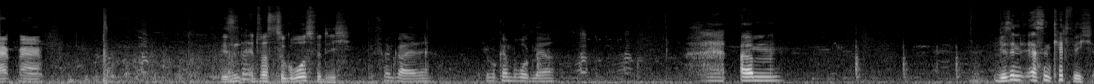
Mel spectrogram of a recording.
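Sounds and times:
speech: 0:00.0 - 0:00.6, 0:02.2 - 0:06.0, 0:07.0 - 0:07.9, 0:10.0 - 0:10.9
goose honking: 0:05.7 - 0:06.5.

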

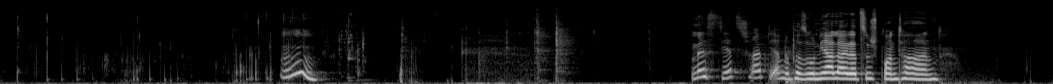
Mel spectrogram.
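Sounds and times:
person taking a sip of water: 0:00.0 - 0:05.4
speech: 0:02.8 - 0:03.3, 0:07.0 - 0:09.6.

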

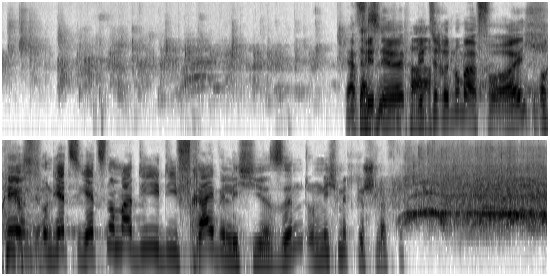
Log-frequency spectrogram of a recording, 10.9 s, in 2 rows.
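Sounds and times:
audience clapping: 0:00.0 - 0:04.7, 0:09.2 - 0:10.8
speech: 0:00.8 - 0:09.7.

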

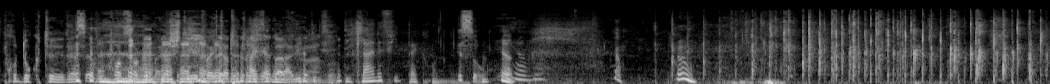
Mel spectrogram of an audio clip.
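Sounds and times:
speech: 0:00.1 - 0:07.4
laughter: 0:00.7 - 0:03.6
applause from an audience at Podstock: 0:06.6 - 0:10.4.

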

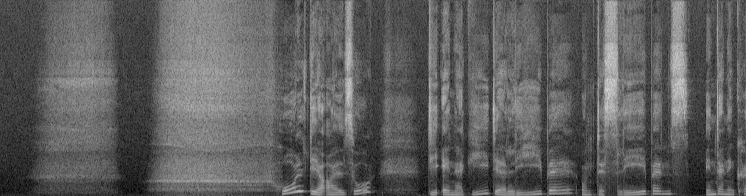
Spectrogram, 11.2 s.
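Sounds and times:
slow deep breath in and out: 0:00.4 - 0:04.2, 0:05.7 - 0:06.4
speech: 0:04.2 - 0:11.1.

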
